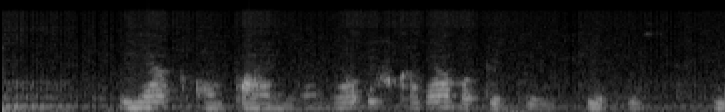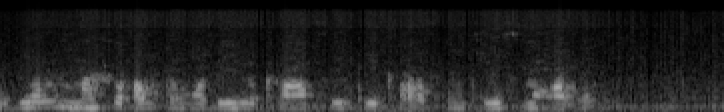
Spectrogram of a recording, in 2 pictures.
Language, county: Lithuanian, Vilnius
